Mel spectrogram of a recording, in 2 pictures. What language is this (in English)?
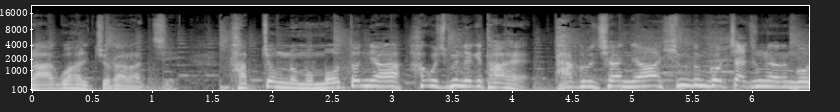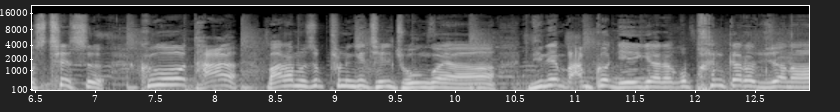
Korean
